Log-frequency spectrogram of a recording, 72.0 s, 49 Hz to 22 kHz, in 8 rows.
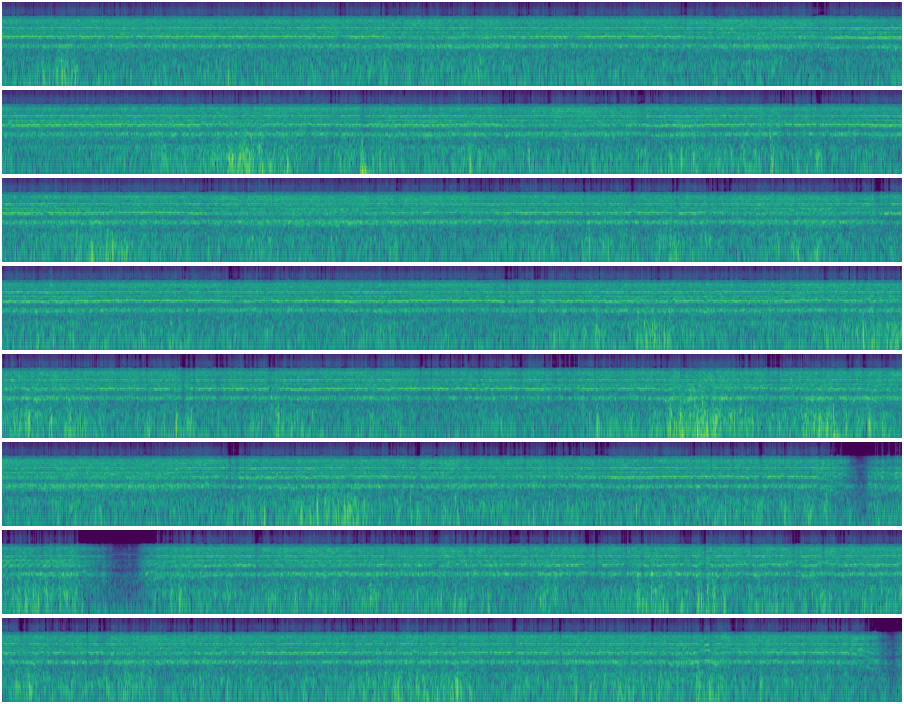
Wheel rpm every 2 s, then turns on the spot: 230, 230, 230, 220, 210, 210, 220, 220, 220, 220, 220, 230, 230, 220, 230, 230, 220, 220, 230, 230, 230, 230, 220, 210, 230, 230, 200, 120, 210, 230, 230, 230, 230, 230, 230, 210.
none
